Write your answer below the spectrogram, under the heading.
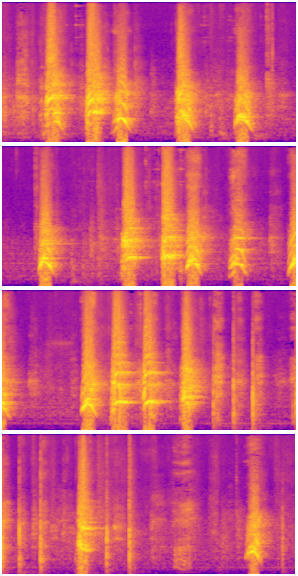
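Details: A Siberian Husky doing excited zoomies on a bed gives a run of sharp, excited barks and yips, with a person talking nearby.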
